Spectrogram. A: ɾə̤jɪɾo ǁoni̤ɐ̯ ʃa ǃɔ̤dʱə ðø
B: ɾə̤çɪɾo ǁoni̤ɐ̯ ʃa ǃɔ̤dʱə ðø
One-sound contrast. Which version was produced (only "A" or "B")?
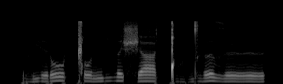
A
